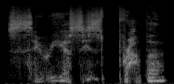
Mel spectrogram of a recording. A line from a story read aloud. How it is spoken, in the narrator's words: She whispered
